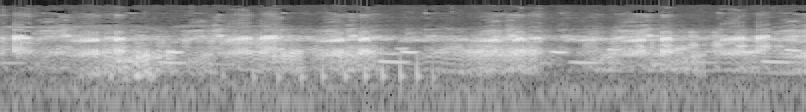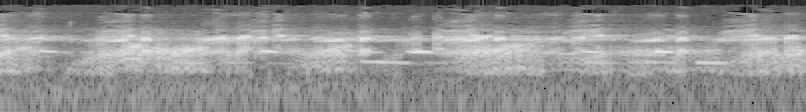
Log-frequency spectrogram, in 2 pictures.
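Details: Croaking frog chorus: several callers overlap in bursts of rapid rattling pulses, with short upward-sliding tonal notes scattered through a steady background of calls.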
